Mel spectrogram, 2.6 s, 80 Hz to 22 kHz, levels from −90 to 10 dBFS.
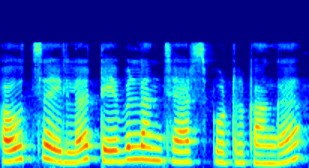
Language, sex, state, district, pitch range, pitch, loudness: Tamil, female, Tamil Nadu, Nilgiris, 235-290 Hz, 250 Hz, -18 LUFS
